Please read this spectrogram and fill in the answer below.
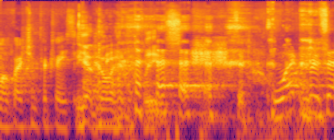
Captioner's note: laughing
